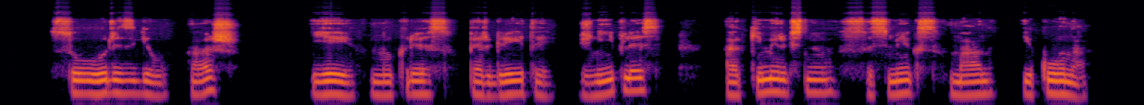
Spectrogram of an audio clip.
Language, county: Lithuanian, Panevėžys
